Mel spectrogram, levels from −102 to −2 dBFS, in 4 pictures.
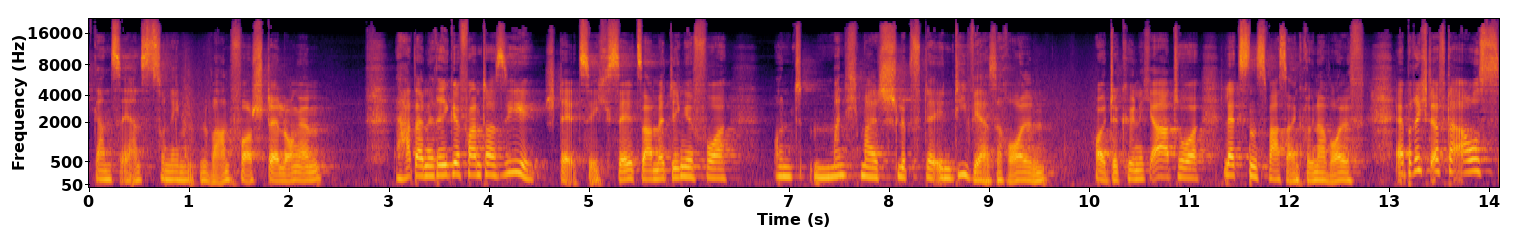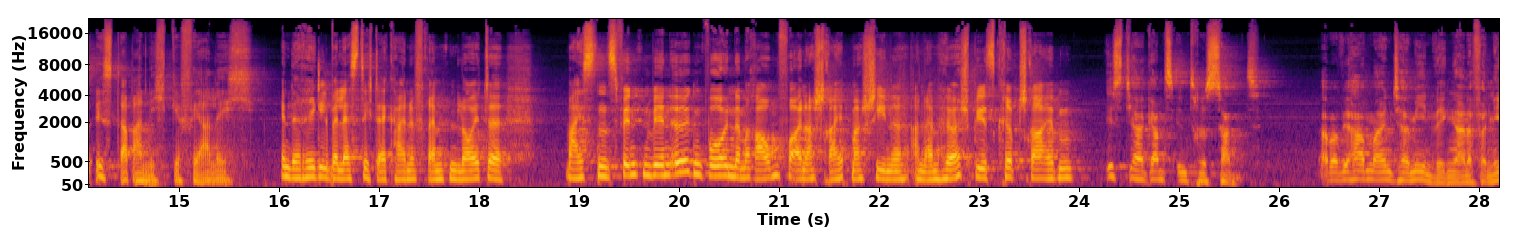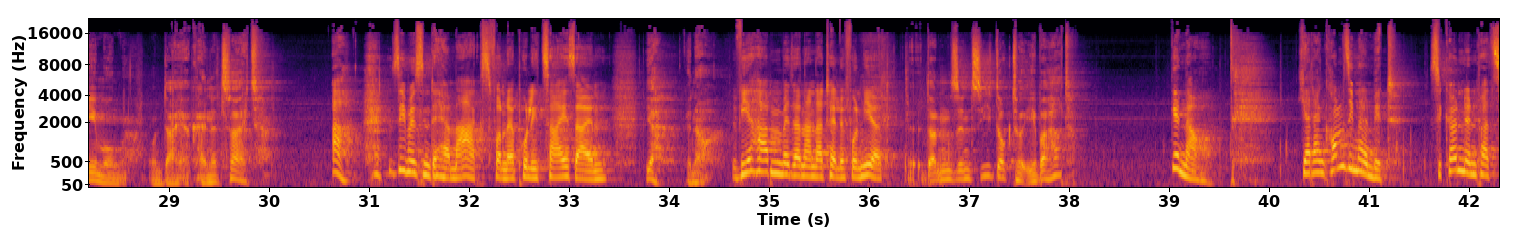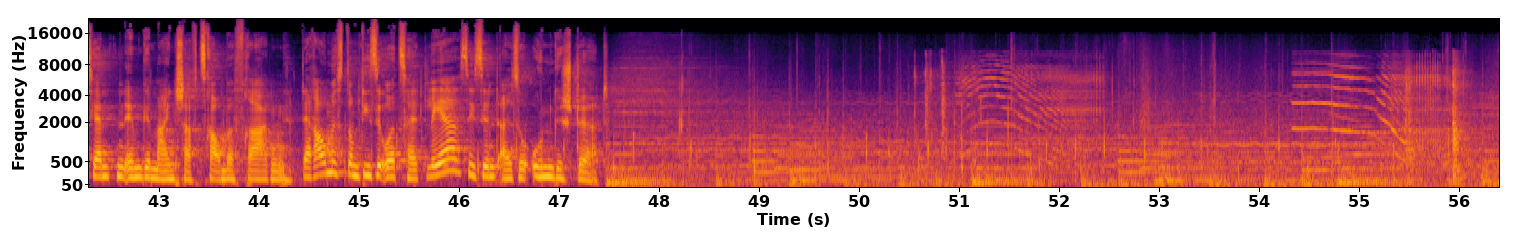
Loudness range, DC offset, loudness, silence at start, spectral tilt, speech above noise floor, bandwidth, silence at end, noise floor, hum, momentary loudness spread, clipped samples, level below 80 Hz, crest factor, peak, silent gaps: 10 LU; under 0.1%; -22 LUFS; 0 s; -3.5 dB/octave; 33 dB; over 20 kHz; 0 s; -55 dBFS; none; 14 LU; under 0.1%; -48 dBFS; 18 dB; -4 dBFS; none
